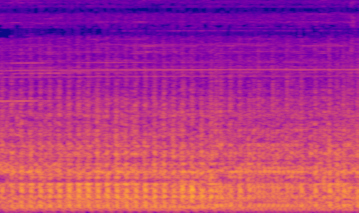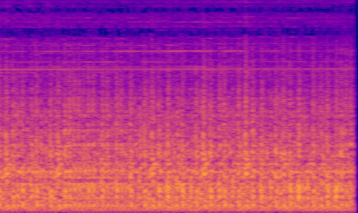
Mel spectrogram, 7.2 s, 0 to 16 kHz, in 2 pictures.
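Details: Hotpoint BHWMXL145 washer at full spin, heading for 1400 rpm, on a test spin. Heavy rhythmic thumping three or four times a second as the drum slams the tub. Two drum spider arms are snapped.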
